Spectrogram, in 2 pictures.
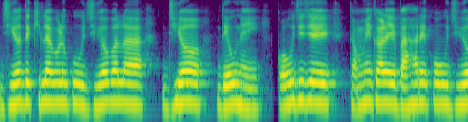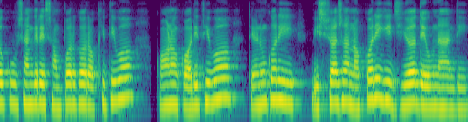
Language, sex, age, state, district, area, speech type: Odia, female, 45-60, Odisha, Jajpur, rural, spontaneous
